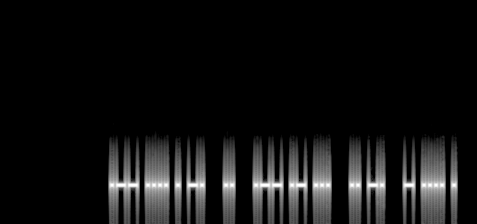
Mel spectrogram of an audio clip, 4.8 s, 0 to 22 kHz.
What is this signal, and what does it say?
Morse code, heard as a keyed tone, about 40 wpm, 700 Hz. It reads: WHEN I WAS IN THE
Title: Sets of 5 Words Encore2 40wpm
